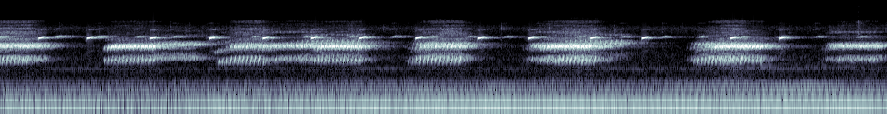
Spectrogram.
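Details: Frogs chorusing in a wetland with nasal, buzzy croaks in overlapping bursts about a second long.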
